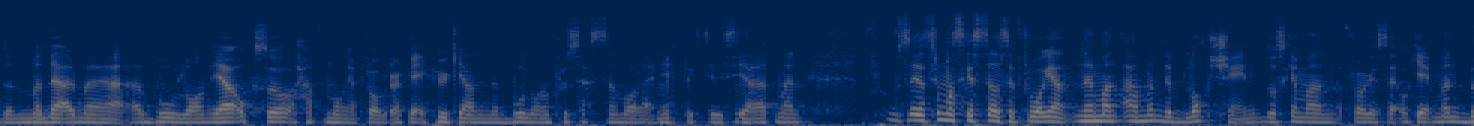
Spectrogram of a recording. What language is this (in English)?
Swedish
